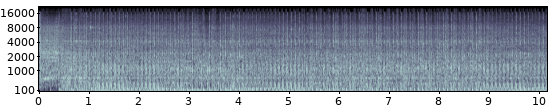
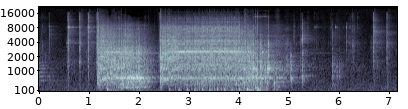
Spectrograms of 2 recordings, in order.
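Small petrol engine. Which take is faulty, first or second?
first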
